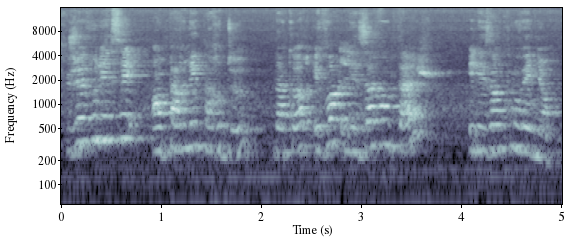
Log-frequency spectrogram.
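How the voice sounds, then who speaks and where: A woman's voice: sits high, moderate pace, darkish tone. A woman teaching a French class who keeps checking that her students follow with "okay?". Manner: checks understanding with frequent "d'accord?" and "ok?". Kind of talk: leading a classroom lesson. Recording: far-off echoey classroom with background noise.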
